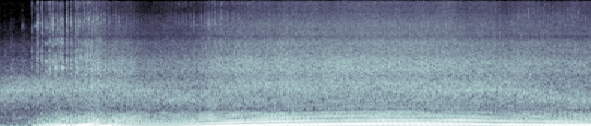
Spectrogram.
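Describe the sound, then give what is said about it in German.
An engine starts with an abrupt onset, then settles into a loud, low, steady rumble. Its tone rises as it revs up, and it holds a strong, continuous drone to the end. “Lassen Sie den Motor an”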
